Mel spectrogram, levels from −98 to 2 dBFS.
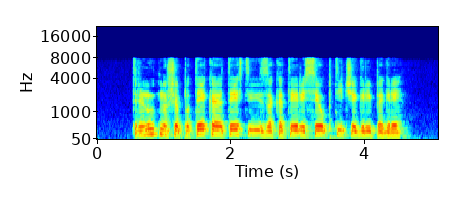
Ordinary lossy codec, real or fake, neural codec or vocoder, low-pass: none; real; none; none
